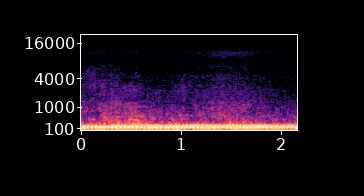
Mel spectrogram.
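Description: Steady low hum.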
